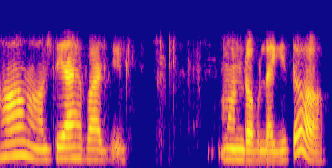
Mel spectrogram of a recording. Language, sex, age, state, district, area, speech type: Odia, female, 30-45, Odisha, Bargarh, urban, conversation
